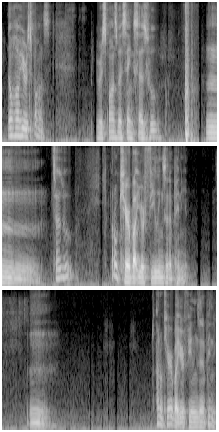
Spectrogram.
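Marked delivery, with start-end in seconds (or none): 2.6-12.9 acted cool, very composed, calm, with drawn-out "mm". Acting out a Nazi answering a moral argument: imitating a calm, composed reply. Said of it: "Very calmly, very composed".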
